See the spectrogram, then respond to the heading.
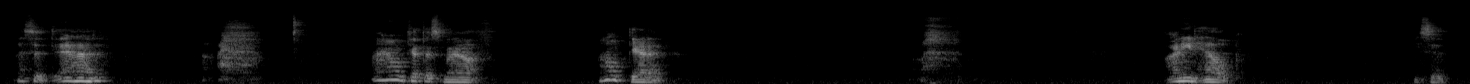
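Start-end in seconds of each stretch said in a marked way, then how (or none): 0.5-12.3 put-on tearful, defeated, pleading tone. Retelling telling his father he needs help: imitating his own past tearful plea. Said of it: "I even had tears in my eyes".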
